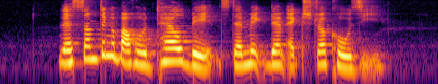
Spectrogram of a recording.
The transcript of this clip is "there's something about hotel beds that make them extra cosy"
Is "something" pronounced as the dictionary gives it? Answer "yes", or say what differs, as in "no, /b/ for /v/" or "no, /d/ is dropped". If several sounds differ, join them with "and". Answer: no, /t/ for /θ/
